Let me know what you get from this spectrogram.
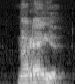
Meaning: a female given name
- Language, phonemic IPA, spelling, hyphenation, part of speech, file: Dutch, /ˌmaːˈrɛi̯ə/, Marije, Ma‧rije, proper noun, Nl-Marije.ogg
